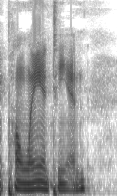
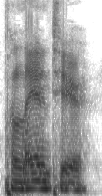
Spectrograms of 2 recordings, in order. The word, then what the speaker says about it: Palantir: I always say Palantian. – Is that R on the end? – Palantir.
